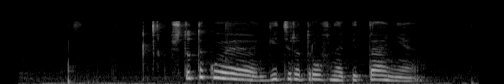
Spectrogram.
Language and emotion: Russian, neutral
